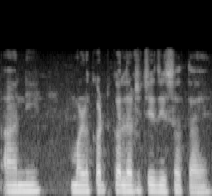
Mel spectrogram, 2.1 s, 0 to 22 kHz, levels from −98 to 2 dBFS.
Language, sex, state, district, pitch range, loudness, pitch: Marathi, male, Maharashtra, Pune, 120-125 Hz, -15 LUFS, 120 Hz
